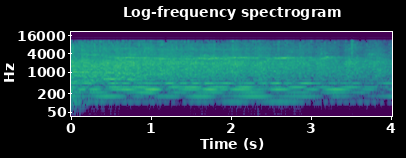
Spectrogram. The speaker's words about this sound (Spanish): Vamos, un aplauso, si quieren dar un aplauso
